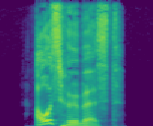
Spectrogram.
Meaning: second-person singular dependent subjunctive II of ausheben
- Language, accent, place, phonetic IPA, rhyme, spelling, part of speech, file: German, Germany, Berlin, [ˈaʊ̯sˌhøːbəst], -aʊ̯shøːbəst, aushöbest, verb, De-aushöbest.ogg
